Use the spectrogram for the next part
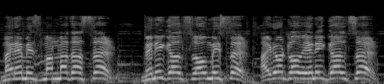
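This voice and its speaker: A man's voice: very high voice, steady tone, slow pace, pushed and bright, heavily acted. A man dubbing a silly, boastful job candidate, music behind. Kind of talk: Telugu film dub dialogue.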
